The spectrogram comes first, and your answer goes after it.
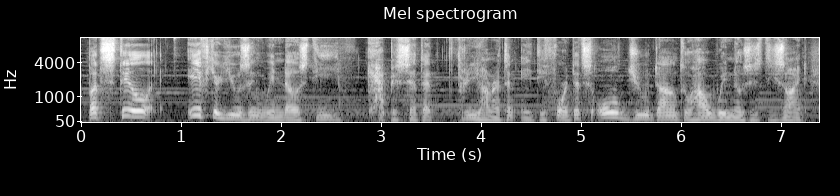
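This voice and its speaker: A man's voice: medium pitch, very animated, normal speed, darkish tone, faint music behind. A man giving a casual, opinionated tech review in a conversational manner. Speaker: product reviewer.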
